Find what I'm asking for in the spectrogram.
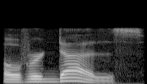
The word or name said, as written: overdoes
